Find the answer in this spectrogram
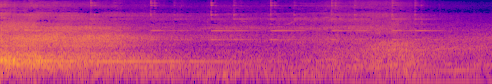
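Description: Passenger railcar passing over a level crossing, its rumble fading away over the first few seconds. The crossing's warning bell rings on in slow, regular strikes, about one a second, then stops near the end as the crossing clears.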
